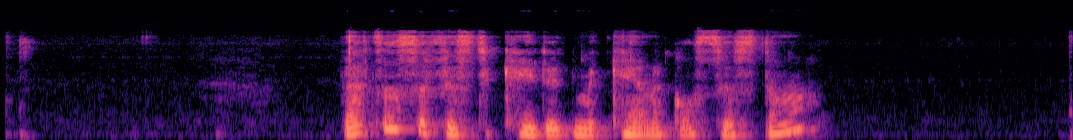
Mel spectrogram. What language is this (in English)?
English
